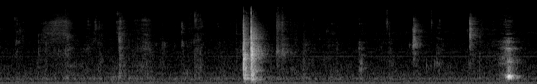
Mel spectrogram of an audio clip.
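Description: Quiet chewing and mouth sounds from a person eating grilled pork belly, with scattered small clicks, one sharp click about two and a half seconds in, and a short hummed vocal sound near the end.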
